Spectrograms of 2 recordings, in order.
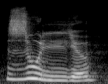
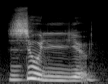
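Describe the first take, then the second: No difference in how they are said.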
